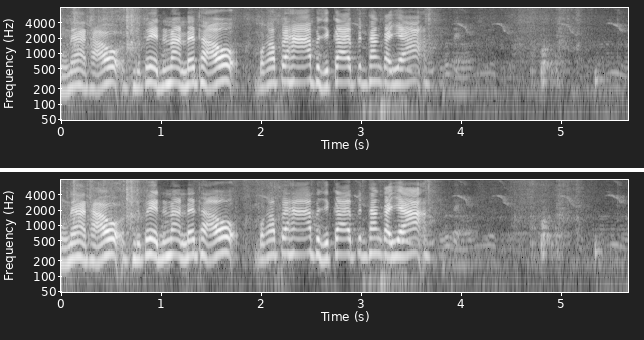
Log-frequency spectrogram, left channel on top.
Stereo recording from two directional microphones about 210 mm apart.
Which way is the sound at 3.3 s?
40° right (ahead or behind).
